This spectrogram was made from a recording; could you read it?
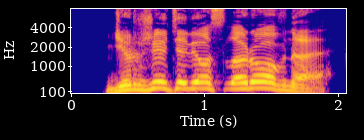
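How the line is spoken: Shouted command. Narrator (Russian): крикнул я 20 гребцам того борта, что был обращен к берегу

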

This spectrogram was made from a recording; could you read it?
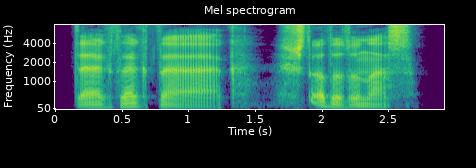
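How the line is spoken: Drawled. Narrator (Russian): протянул я

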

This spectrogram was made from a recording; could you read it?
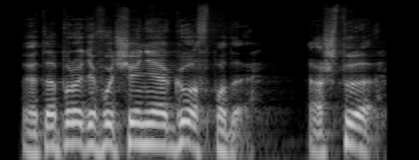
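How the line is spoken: Calm reply. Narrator (Russian): спокойно ответил Ангасун

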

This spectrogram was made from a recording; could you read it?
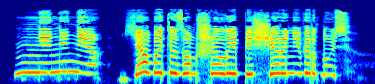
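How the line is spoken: Squeaking. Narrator (Russian): запищал квартирант

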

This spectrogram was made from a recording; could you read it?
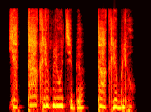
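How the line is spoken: Whispered. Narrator (Russian): прошептала Люси

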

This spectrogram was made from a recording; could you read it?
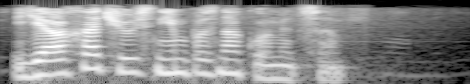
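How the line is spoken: Calm. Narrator (Russian): Эленор спокойно сказала

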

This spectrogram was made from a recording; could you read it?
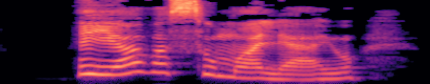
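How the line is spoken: Snorting. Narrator (Russian): графиня фыркнула

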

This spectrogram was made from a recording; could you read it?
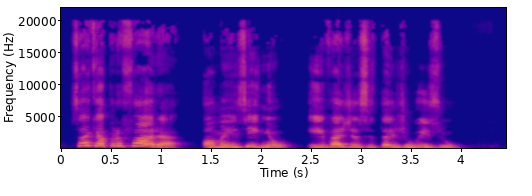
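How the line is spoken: Whale shouting down throat. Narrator (Portuguese): a baleia gritou pela garganta abaixo

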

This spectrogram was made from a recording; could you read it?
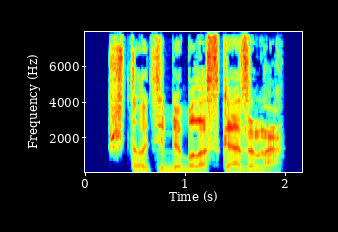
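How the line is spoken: Growled. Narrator (Russian): рыкнул я

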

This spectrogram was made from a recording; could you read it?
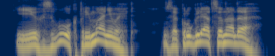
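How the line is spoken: Shouted again. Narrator (Russian): снова крикнул Виктор

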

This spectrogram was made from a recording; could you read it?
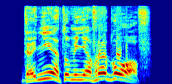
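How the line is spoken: Desperate shout. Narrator (Russian): отчаянно закричал Тарас

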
